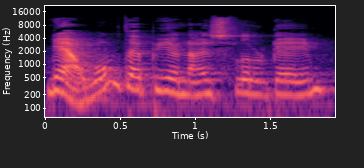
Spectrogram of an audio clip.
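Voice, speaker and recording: A woman voicing an officious woman psychologist who speaks briskly and grows shrill and spiteful, higher and louder than her own reading voice. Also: natural voice. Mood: condescending. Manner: brisk, schoolmarmish, turns shrill when excited.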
